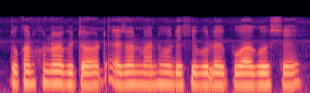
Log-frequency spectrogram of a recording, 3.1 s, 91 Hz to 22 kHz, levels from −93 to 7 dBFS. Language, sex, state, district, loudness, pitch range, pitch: Assamese, male, Assam, Sonitpur, -15 LUFS, 150-160 Hz, 155 Hz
